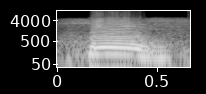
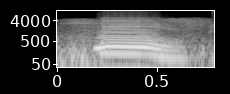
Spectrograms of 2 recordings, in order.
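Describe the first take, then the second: First: One short syllable, he's. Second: The same.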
